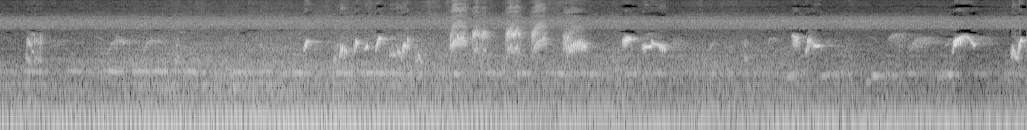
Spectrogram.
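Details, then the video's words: Vietnamese red-whiskered bulbul singing in a competition setting: short, bright whistled notes in quick phrases, rising and falling, with pauses between bursts, over a steady low hum and a faint high electronic tone. "Chào mào Việt Nam win"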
